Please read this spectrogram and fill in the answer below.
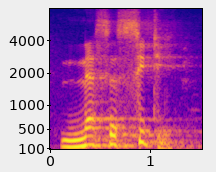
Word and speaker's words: necessity: Here we can apply the rule ITY. Here ITY is the suffix. When a word ends with the suffix ITY, it takes stress on the antepenultimate. So what is the meaning of antepenultimate? Third syllable from the end. Third syllable from the end. So here necessity. Where should we put stress? C. Necessity.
